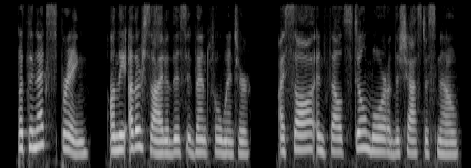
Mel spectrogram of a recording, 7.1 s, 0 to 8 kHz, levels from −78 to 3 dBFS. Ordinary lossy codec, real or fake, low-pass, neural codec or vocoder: Opus, 32 kbps; fake; 7.2 kHz; codec, 16 kHz in and 24 kHz out, 2.2 kbps, FireRedTTS-2 codec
